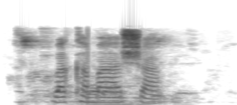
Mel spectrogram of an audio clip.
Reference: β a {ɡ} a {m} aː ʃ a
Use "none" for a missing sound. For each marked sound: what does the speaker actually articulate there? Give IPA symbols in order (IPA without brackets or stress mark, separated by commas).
k, m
